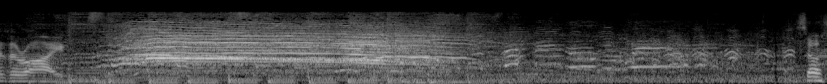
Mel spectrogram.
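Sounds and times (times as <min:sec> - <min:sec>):
crowd of children shouting and cheering: 0:00.8 - 0:08.2
laughter: 0:06.1 - 0:08.2.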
